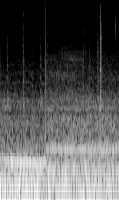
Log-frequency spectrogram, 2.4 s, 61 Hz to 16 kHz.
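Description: A 2004 Chevrolet Silverado with the 6.0 V8 and re-geared axle cruises along, its engine and road noise a steady, loud drone with a slight pitch shift, heard from inside the cab without talk.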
